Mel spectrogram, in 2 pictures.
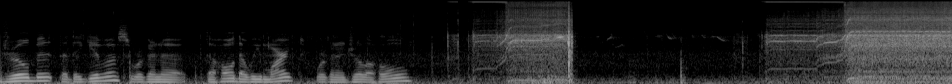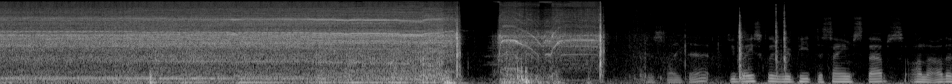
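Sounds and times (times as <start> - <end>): power drill boring: 4.5 - 5.8, 7.4 - 15.8.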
